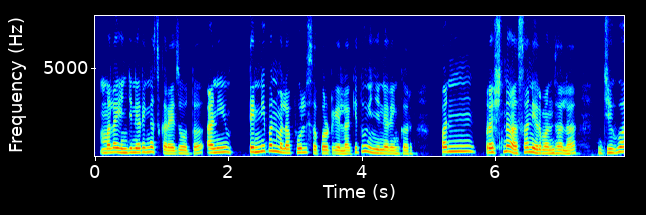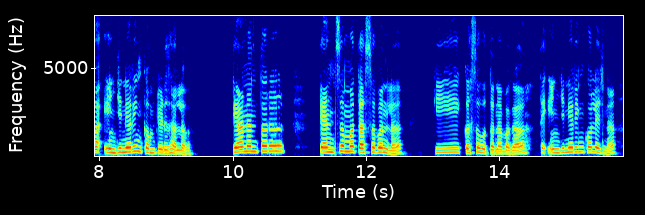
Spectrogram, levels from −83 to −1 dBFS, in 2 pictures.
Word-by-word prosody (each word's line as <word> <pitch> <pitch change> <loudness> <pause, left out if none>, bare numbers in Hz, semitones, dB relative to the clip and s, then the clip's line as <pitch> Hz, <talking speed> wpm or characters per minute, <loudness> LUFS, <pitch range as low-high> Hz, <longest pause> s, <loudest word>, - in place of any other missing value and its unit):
मला 220 +3 +2
इंजिनिअरिंगच 235 +3 0
करायचं 175 -1 -2
होतं 180 +2 -4
आणि 240 +3 +2 0.4
त्यांनी 260 +4 +3
पण 325 -1 +3
मला 235 -5 +1
फुल 235 +1 0
सपोर्ट 190 -2 -2
केला 170 -1 -1
की - - -3
तू 300 - -3
इंजिनिअरिंग 190 -7 -1
कर. 170 -1 -6 0.4
पण 290 +2 0 0.2
प्रश्न 240 +5 +1
असा 250 +2 +2
निर्माण 200 -6 +1
झाला, 185 -1 -2 0.5
जेव्हा 245 +6 0
इंजिनिअरिंग 240 +6 +3
कम्प्लीट 215 -4 0
झालं, 180 -6 0 0.7
त्यानंतर 290 +3 +4
अ, 310 0 +4 0.6
त्यांचं 260 +3 +3
मत 290 -3 +2
असं 230 +2 +3
बनलं 210 -7 +2 0.5
की 240 +1 -3
कसं 225 +3 0
होतं 200 -3 0
ना 195 - +1
बघा, 180 +1 0 0.3
ते 235 - -2
इंजिनिअरिंग 245 +5 0
कॉलेज 260 -7 0
ना 180 +5 -4
235 Hz, 145 wpm, -23 LUFS, 190-260 Hz, 0.7 s, त्यानंतर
